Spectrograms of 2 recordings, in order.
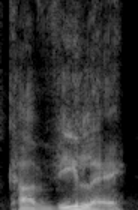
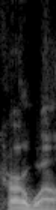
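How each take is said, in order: First: The name is said with a Hawaiian pronunciation. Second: The name is said with an English pronunciation.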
